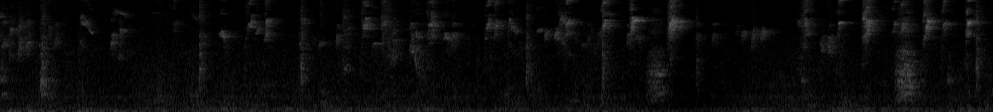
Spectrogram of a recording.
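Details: Captive Japanese white-eye twittering busily, a dense series of short, high, sharp chip notes, about two or three a second with uneven spacing, against a constant low hum.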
